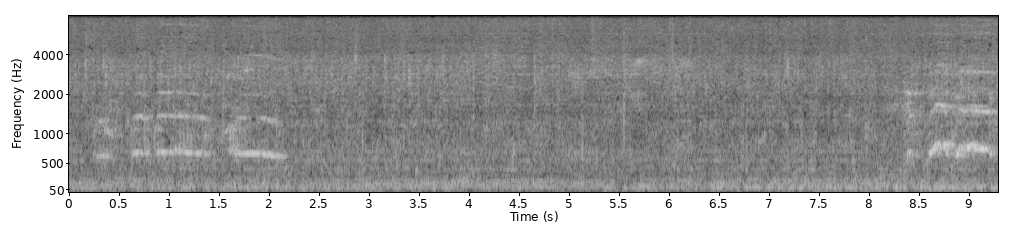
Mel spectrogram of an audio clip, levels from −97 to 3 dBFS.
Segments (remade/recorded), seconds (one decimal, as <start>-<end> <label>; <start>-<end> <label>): 0.0-3.9 recorded; 3.9-6.0 remade; 6.0-7.9 recorded; 7.9-8.4 remade; 8.4-9.3 recorded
